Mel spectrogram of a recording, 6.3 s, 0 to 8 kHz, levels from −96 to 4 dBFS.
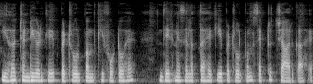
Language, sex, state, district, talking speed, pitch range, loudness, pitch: Hindi, male, Chandigarh, Chandigarh, 190 wpm, 120-130 Hz, -20 LUFS, 125 Hz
